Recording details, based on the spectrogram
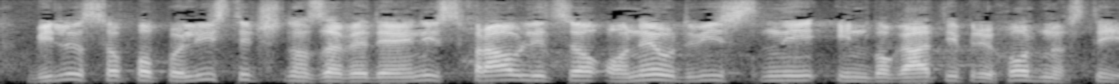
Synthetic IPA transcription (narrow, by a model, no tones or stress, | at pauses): bilisɔpɔpulist̪it͡ʃnɔzaʋɛd̪ɛːnispɾaːwlit̪sɔʔɔnɛɔd̪ʋiːsniːnbɔɡaːt̪ipɾixoːd̪nɔst̪i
